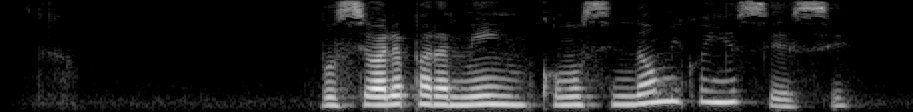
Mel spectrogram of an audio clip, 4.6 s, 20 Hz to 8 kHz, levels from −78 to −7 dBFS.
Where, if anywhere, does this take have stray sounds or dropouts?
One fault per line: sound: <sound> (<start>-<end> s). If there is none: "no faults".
no faults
